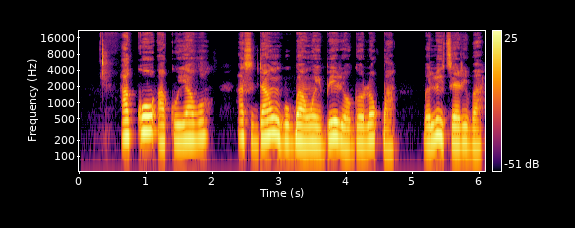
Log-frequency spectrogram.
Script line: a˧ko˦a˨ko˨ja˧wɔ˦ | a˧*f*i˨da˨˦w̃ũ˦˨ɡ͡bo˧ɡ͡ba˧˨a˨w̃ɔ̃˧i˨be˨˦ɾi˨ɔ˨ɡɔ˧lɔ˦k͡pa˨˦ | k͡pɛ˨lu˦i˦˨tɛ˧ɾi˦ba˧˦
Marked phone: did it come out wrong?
yes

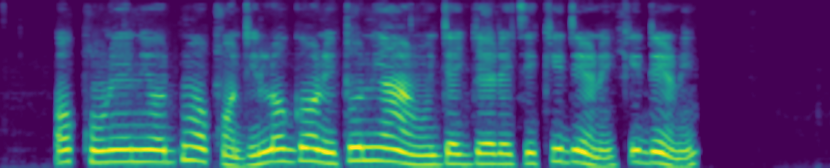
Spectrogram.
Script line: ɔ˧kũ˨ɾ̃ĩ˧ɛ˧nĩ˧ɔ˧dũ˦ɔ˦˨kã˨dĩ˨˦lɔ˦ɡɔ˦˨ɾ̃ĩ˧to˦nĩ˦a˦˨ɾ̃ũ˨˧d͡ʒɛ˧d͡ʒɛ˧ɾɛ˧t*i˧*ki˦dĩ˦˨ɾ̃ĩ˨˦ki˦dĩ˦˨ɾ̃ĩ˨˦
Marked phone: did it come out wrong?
no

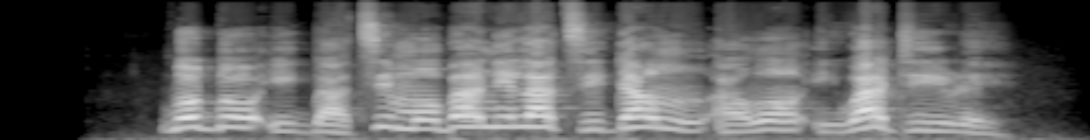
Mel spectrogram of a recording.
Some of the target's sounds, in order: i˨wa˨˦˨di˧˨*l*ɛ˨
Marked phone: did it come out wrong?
yes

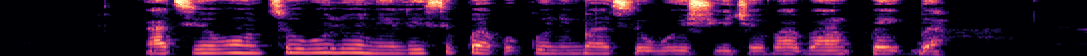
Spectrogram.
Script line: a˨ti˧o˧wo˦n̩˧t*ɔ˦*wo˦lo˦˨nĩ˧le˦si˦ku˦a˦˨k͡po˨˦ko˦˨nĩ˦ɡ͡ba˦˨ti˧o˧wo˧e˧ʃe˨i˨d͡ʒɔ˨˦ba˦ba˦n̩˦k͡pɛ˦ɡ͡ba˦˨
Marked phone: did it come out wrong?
yes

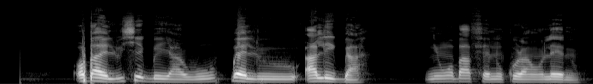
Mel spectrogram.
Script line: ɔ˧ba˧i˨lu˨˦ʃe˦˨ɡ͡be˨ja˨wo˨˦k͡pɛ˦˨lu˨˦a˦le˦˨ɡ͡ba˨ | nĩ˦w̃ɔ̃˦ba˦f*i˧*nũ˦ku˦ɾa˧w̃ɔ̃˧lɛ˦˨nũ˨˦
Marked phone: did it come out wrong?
yes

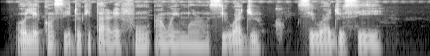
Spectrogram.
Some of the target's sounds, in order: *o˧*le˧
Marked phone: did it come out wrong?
no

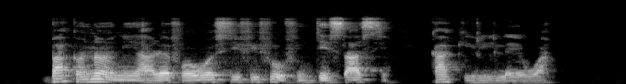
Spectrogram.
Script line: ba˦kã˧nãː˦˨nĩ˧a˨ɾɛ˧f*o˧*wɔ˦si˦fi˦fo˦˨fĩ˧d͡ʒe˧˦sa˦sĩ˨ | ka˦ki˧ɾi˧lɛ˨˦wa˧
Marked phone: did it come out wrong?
yes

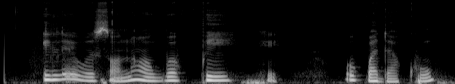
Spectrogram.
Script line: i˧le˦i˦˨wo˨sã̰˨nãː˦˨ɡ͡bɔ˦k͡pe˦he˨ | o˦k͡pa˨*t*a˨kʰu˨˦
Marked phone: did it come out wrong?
yes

